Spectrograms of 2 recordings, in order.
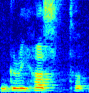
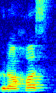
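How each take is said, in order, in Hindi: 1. पहला अक्षर 'ri' की ध्वनि के साथ बोला जाता है। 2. पहला अक्षर बिना 'ri' की ध्वनि के बोला जाता है। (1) "वो ग्री" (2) "कई लोग गृहस्थ बोलते हैं, वो नहीं है।"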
